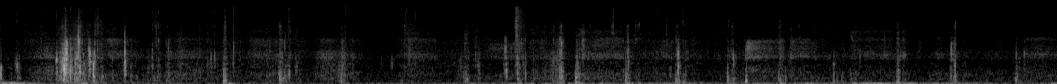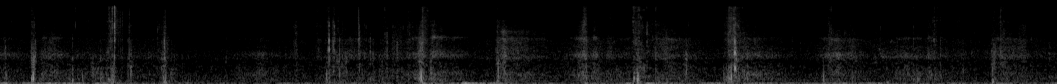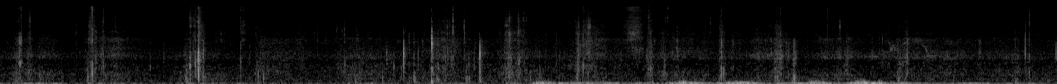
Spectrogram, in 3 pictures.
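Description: Footsteps on a forest trail of leaf litter, twigs and stones, an uneven run of sharp steps over a faint steady hiss. A low rumble comes in near the end.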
